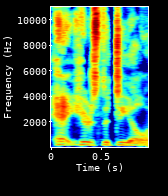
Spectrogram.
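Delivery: put-on super confident delivery. Retelling how a line to a partner was said: imitating own super confident delivery. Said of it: "I was super confident about it".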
